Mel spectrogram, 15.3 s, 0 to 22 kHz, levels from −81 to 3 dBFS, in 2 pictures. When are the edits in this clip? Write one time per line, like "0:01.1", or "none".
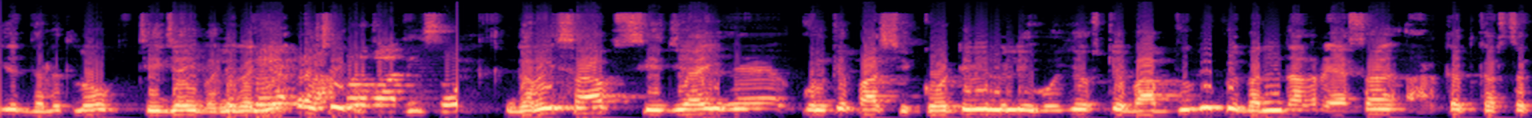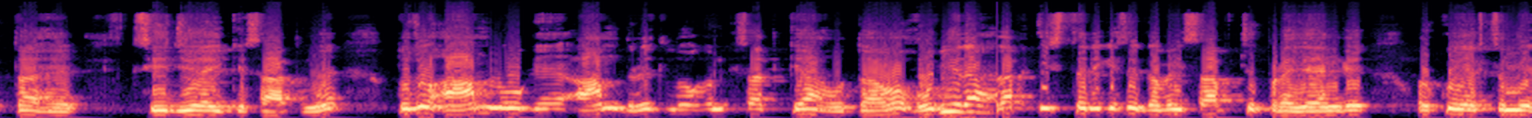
0:02.3
0:12.6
